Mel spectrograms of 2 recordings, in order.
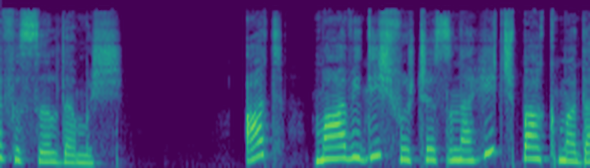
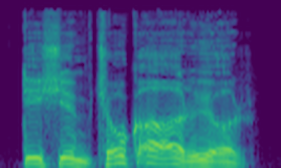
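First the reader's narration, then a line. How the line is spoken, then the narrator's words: Moaning in pain. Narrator (Turkish): diye inlemiş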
